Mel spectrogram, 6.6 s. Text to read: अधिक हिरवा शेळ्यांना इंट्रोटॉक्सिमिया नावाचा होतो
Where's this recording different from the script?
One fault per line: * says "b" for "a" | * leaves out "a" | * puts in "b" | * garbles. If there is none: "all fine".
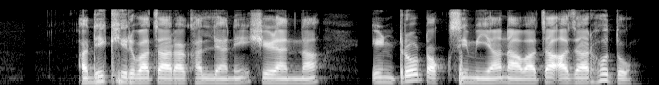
* puts in "चारा खाल्ल्याने"
* puts in "आजार"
